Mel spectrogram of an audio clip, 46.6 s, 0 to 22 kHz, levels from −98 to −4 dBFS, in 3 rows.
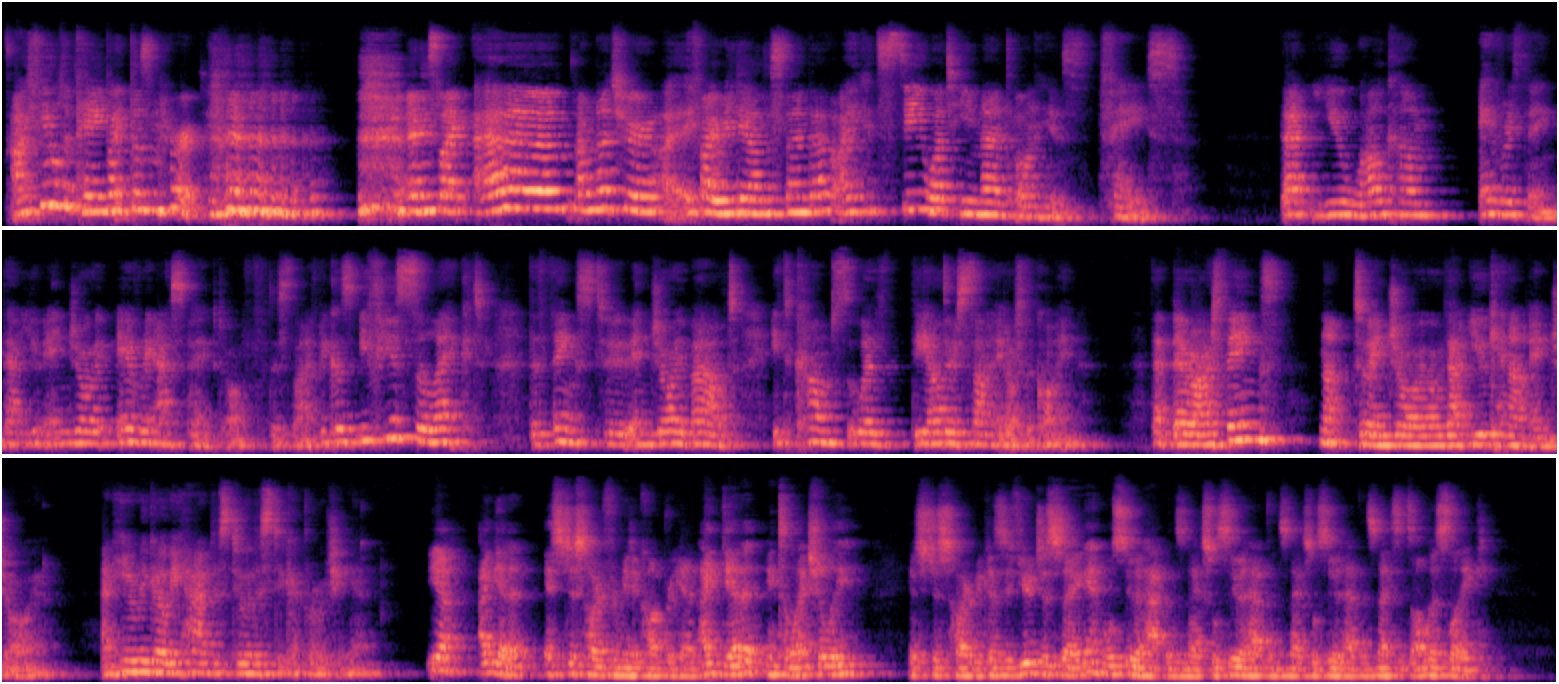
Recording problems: off-mic speech; far
room echo; noticeable; dies away in 0.5 s

